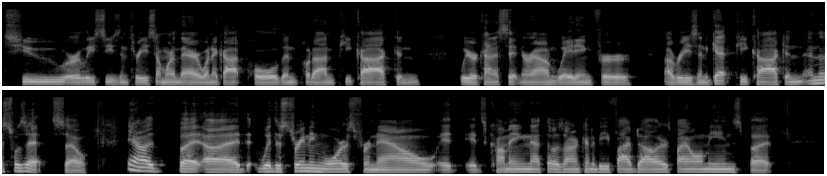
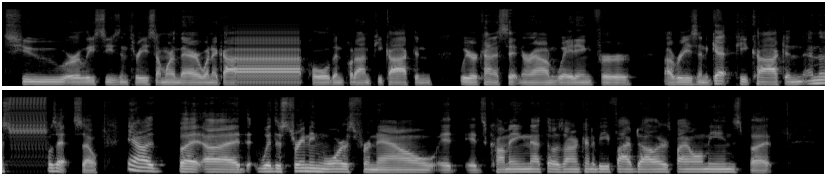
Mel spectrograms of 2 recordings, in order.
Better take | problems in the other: first | audio freezing; at 2.5 s for 0.5 s and at 8.5 s

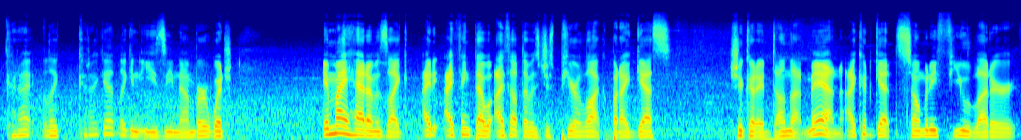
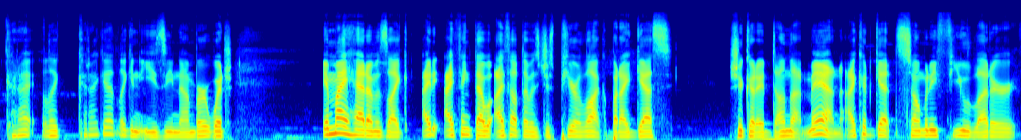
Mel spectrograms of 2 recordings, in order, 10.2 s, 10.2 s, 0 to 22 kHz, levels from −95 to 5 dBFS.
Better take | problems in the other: second | train or aircraft noise; faint; throughout; 25 dB below the speech

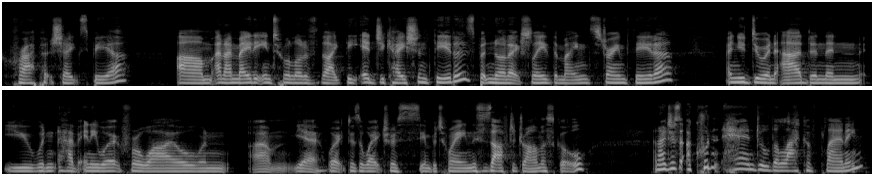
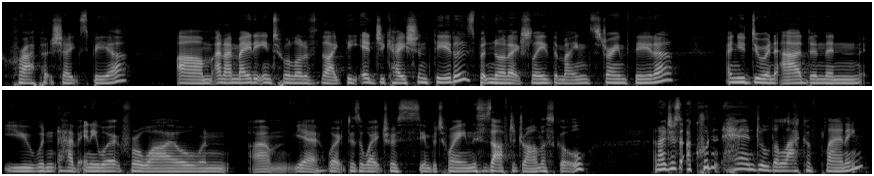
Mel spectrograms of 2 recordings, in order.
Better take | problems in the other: second | garbled, watery; slightly; nothing above 10.5 kHz

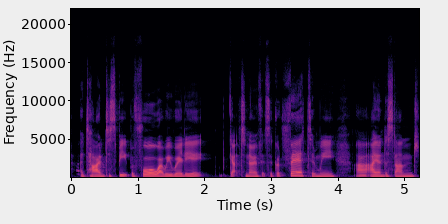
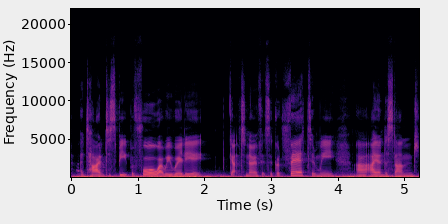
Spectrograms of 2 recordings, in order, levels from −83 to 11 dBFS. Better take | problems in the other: first | low rumble; faint; throughout; 20 dB below the speech

